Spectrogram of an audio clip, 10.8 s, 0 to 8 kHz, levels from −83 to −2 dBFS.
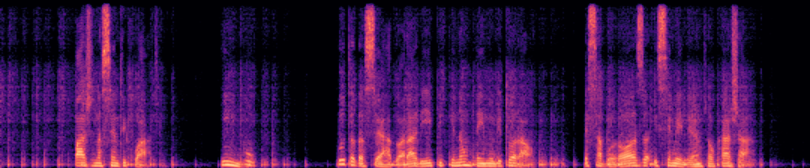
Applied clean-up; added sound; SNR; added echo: neural mask model RNNoise.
